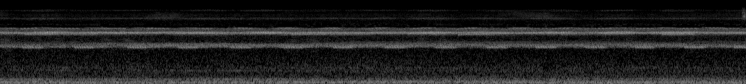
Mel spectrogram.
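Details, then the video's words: Crickets on a New England summer, many calling at once in a steady, unbroken high trill, with layered pulsing tones and a faint hiss underneath. "Over 1 Hour Of Tinnitus Masking With Crickets"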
